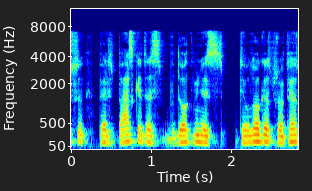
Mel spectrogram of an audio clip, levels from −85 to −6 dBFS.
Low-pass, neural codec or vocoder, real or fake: 7.2 kHz; none; real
